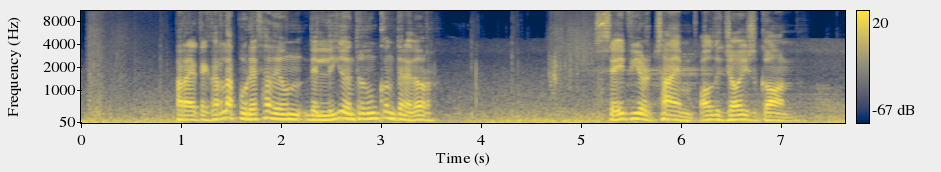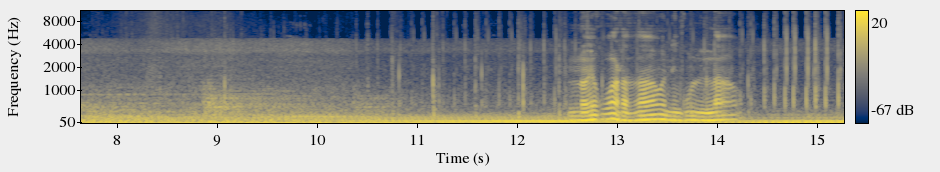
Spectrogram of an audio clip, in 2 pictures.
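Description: A man talks into a microphone with animation, close up.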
